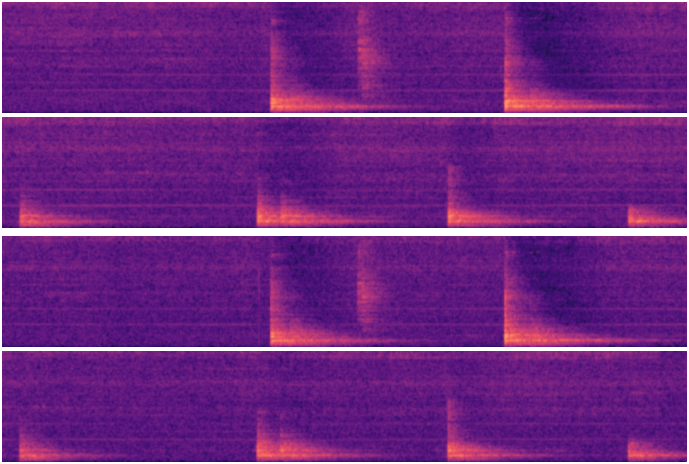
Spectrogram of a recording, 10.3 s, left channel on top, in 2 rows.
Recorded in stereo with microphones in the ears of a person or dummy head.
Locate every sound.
2.0 s a clink: 30° right (ahead or behind), 2.5 m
